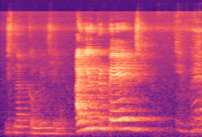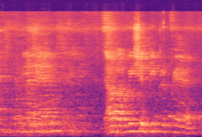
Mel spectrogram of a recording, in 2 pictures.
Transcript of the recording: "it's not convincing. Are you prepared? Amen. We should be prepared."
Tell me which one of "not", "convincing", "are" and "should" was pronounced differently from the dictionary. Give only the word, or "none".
convincing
